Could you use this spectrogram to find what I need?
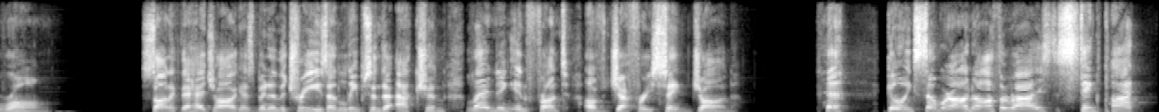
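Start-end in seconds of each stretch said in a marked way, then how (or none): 8.3-11.4 very high, attempted Cockney accent. Narrating a scene, voicing Sonic as he confronts another character: attempted Cockney accent. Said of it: "I'm trying to do British. Cockney".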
